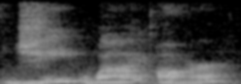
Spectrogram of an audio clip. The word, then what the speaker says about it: gyrfalcon: So this gyrfalcon, it's G-Y-R, which we usually don't see as a prefix in words either, and it's pronounced gyr.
